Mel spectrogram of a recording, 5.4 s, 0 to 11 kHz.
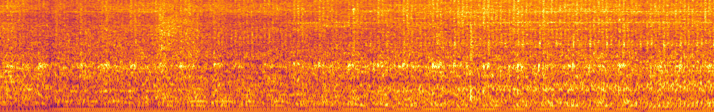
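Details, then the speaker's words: Renault Twingo D7F petrol engine at idle, just after clearing catalyst and lambda sensor fault codes, hood open: uneven, lumpy pulse that stumbles periodically; owner suspects an ignition problem on one cylinder, before replacing plugs, leads and coil; rough idle. "Bon, ça tourne, hein. Pas terrible, mais ça tourne, quoi. Là, a priori, il y a un problème d'allumage sur le cylindre, là."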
